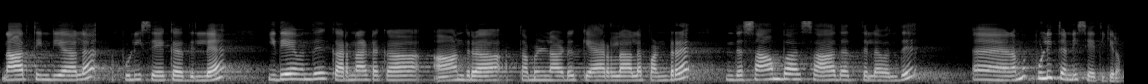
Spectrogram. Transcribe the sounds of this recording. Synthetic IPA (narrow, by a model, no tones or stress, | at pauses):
naːɾt̪ɪnd̪ɪjaːlɐpʊɭiseːkɪɾɐðɪlːɐ | ɪðeːʋɐnd̪ɯkɐɾnaːʈːɐkaaːnd̪ɾaːt̪ɐmɪɻnaːɽɯkeːɾɐlaːlɐpɐɳɾɐ | ɪnd̪ɐsaːmbaːɾsaːðɐt̪ːɪlɐʋɐnd̪ɯ | nɐmːɐpʊɭɪt̪ːɐɳːiseːt̪ɪkʲːɪɾõ̰ː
